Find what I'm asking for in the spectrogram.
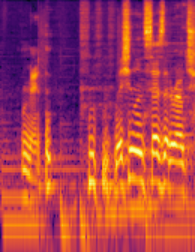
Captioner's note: chuckling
